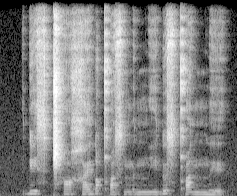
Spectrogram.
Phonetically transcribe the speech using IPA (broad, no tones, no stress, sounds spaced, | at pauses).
ɗ i s ǁʰ ɑ χ ɛ ɗ ʊ qʼ ɒ s ŋ͡m ɛ ŋ͡m i ɗ ʊ s qʼ ɜ n ŋ͡m ɪ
